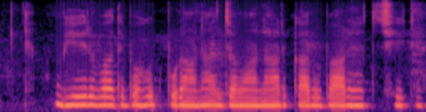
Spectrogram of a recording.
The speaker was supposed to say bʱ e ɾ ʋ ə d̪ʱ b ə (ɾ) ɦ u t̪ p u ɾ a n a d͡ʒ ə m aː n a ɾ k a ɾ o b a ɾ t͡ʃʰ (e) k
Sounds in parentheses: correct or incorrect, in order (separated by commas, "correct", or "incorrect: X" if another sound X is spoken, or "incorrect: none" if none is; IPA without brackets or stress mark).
incorrect: none, incorrect: i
